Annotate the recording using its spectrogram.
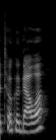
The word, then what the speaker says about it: Tokugawa: The Tokugawa.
